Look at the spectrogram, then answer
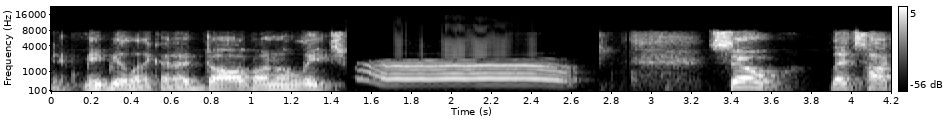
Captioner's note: dog growling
